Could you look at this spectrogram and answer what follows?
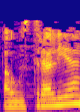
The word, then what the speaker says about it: Australija: Oblik Australija naveden je u matičinom rečniku sa kratko uzlaznim akcentom na drugom slogu i dužinom na sljedećem, tamo gdje se u razgovornom jeziku obično čuje dugosilazni akcenat, što je van akcenatske norme, pošto silazni akcenti mogu da stoje samo na prvom slogu u reči.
